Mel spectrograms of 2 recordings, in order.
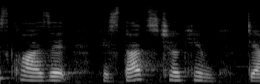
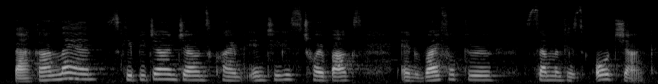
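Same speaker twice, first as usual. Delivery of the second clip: ordinary delivery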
